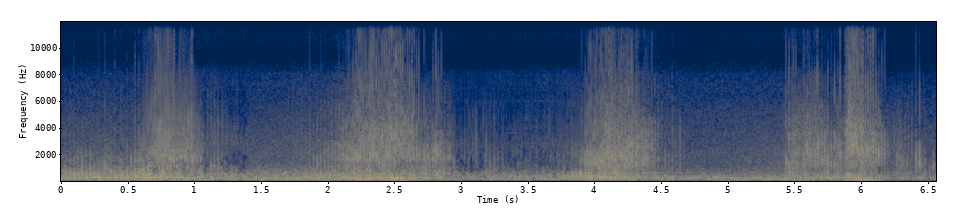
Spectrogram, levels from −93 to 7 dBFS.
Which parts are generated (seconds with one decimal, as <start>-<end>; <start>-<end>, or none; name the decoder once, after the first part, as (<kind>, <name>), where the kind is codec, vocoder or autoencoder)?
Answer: 0.6-1.4 (vocoder, BigVGAN v2); 2.9-3.9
